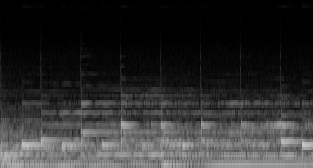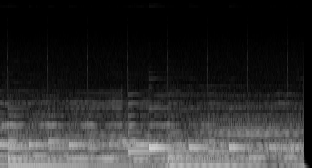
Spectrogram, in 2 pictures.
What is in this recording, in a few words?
lo-fi piano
